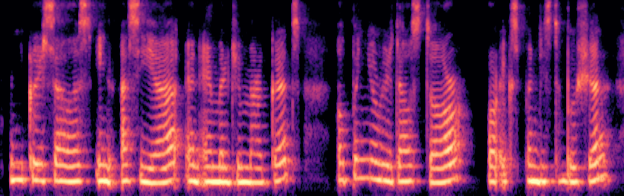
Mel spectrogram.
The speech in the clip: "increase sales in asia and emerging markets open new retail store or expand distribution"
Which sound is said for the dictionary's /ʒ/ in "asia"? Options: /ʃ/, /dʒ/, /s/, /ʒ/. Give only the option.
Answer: /s/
